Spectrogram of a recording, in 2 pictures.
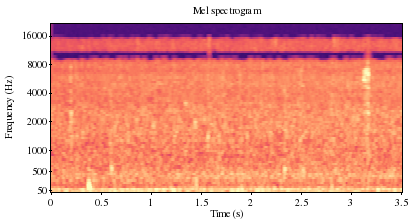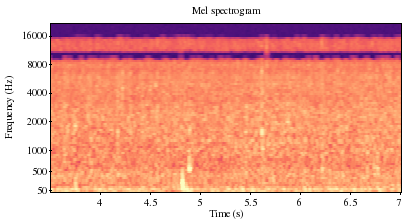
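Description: Light rain falling: a soft, even hiss with a few faint taps of drops.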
